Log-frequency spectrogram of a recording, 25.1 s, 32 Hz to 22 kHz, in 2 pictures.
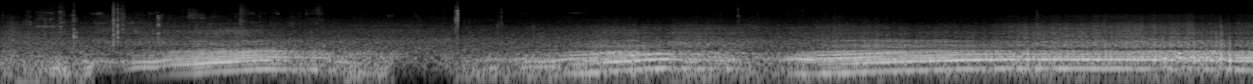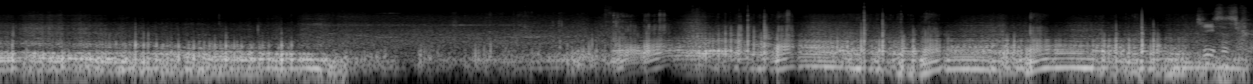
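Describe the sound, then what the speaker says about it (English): A BMW E36 328i convertible engine idles and revs in bursts, its exhaust burbling and popping low and loud close by, with brief pauses between throttle blips. "I love when it burbles, it sounds so good."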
